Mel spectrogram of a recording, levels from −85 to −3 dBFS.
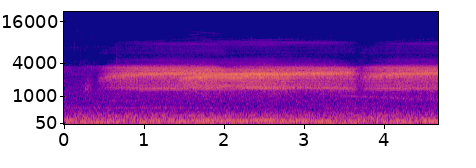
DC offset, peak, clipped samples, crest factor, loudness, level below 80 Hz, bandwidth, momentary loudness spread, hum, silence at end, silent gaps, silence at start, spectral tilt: under 0.1%; -14 dBFS; under 0.1%; 18 dB; -28 LUFS; -48 dBFS; 13.5 kHz; 9 LU; none; 0 s; none; 0 s; -3 dB/octave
